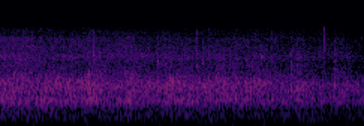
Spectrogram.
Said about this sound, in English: Let us clap to the Lord that he has brought us in his sanctuary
